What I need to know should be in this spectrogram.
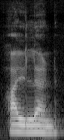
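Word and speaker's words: island: S silent, आई तथा आई के बीच में आया हुआ एस कई बार साइलेंट होता है, जैसे आईलिट, आइलैंड, इन दोनों वर्ड में एस साइलेंट है।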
